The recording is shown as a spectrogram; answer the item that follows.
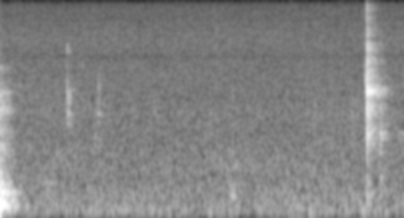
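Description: Mostly near-silent room tone. It opens on the dying tail of a man's appreciative "mm" as he tastes whisky, with a couple of faint mouth clicks, then one sharp lip smack near the end.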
